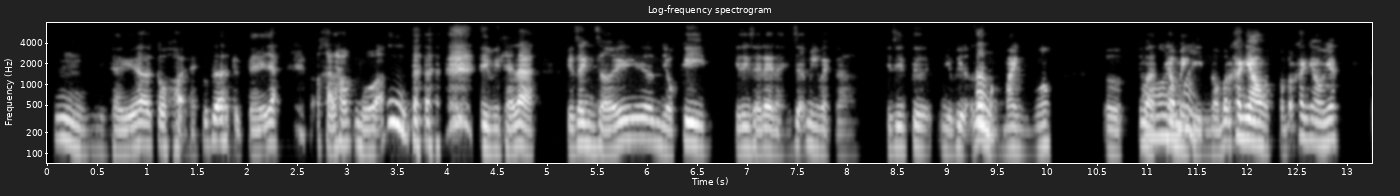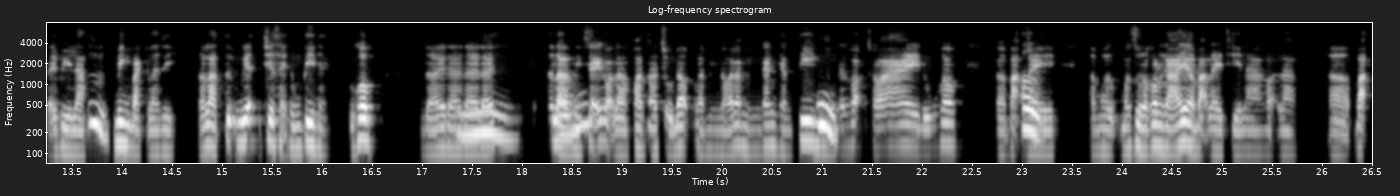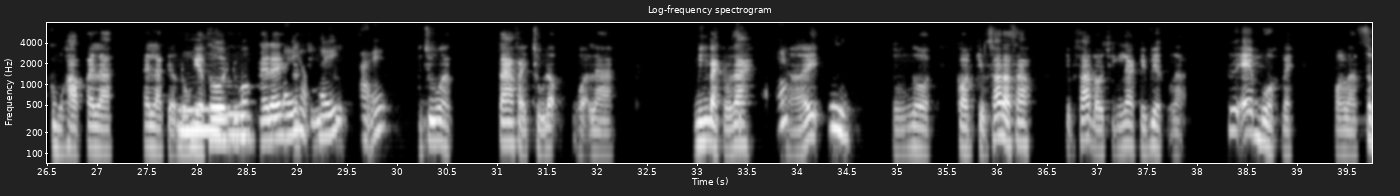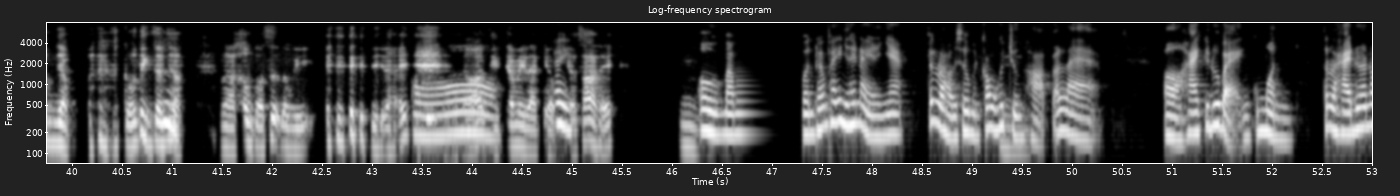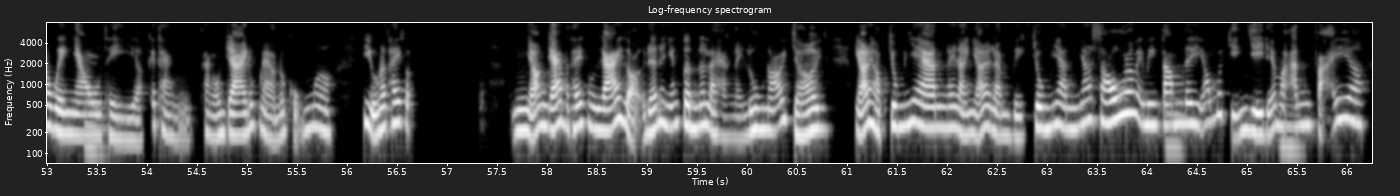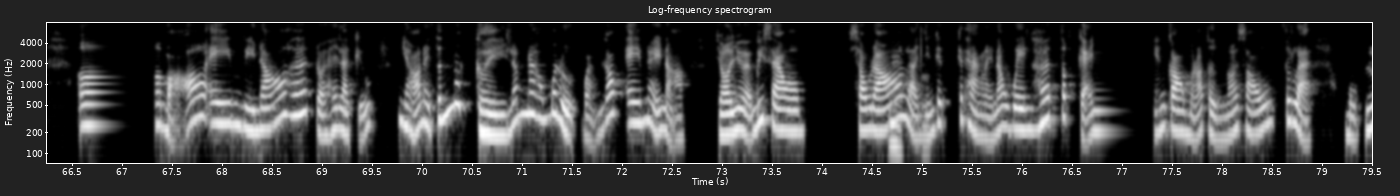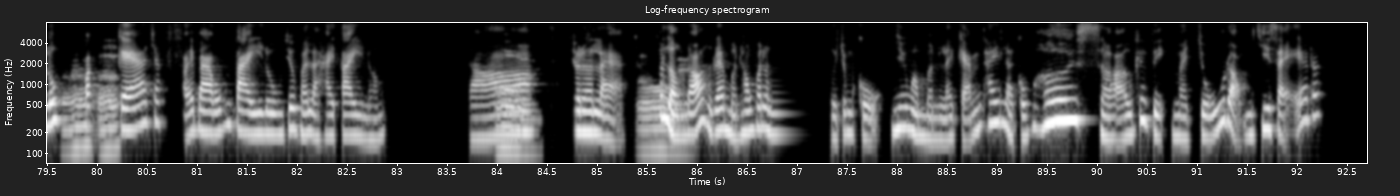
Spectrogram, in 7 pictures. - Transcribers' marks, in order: laughing while speaking: "hỏi"; laughing while speaking: "khá"; laugh; distorted speech; tapping; chuckle; laugh; laughing while speaking: "Thì đấy"; other background noise; "con" said as "ưn"; "Con" said as "ưn"; "nó" said as "nhó"; other noise
- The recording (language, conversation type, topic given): Vietnamese, unstructured, Có nên kiểm soát điện thoại của người yêu không?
